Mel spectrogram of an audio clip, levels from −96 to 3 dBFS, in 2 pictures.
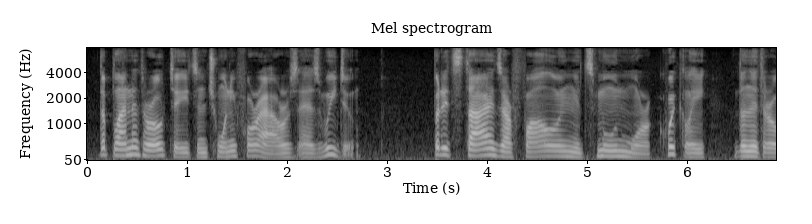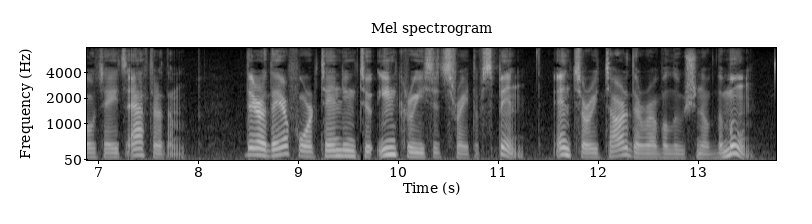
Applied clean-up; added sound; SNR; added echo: none; none; none; none.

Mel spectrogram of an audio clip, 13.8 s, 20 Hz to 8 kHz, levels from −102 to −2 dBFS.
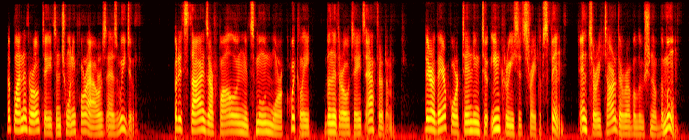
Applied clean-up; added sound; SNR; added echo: neural mask model DeepFilterNet 3.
